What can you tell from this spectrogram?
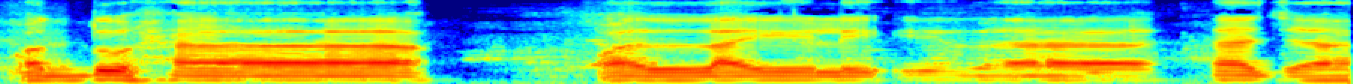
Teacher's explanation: জিমের উপরে খাড়া জবর আছে, খাড়া জবর আলিফ মাদ্দার সমতুল্য, তাই একে আলিফ মাদ্দার মতো এক আলিফ পরিমাণ টান দিয়ে পড়বো। যেমন ওয়াদ্দুহা ওয়াল্লাইলি ইযা সাজা।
